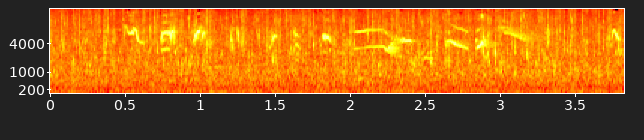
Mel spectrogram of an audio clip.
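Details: Mountain white-eye song recorded as a training master for other birds: thin, high, scattered twittered notes, quick sliding chirps and short trills, fairly soft over a steady hiss.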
